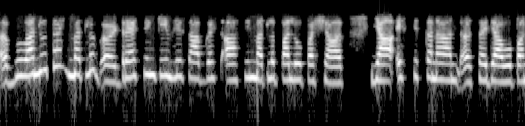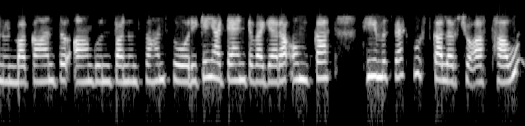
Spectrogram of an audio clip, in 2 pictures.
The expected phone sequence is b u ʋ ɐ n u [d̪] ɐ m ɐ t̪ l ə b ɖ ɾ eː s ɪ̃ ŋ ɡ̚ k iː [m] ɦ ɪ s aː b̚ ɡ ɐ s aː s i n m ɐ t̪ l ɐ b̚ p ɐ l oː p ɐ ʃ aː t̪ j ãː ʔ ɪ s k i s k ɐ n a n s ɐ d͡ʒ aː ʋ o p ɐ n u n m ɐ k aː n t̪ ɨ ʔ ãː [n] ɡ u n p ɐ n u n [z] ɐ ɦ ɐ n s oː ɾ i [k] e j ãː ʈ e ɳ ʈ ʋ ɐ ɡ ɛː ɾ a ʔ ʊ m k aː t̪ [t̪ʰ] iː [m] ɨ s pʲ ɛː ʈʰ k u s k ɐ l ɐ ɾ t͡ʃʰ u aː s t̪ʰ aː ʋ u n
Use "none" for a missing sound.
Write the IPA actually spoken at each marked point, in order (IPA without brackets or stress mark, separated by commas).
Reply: t̪, m, ŋ, s, k, t̪ʰ, m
